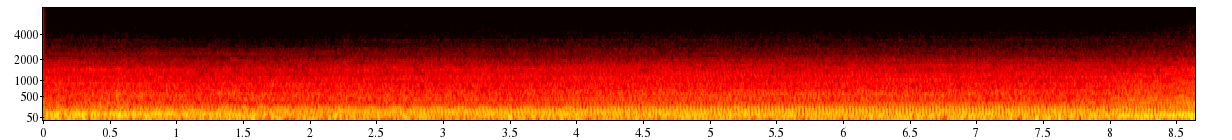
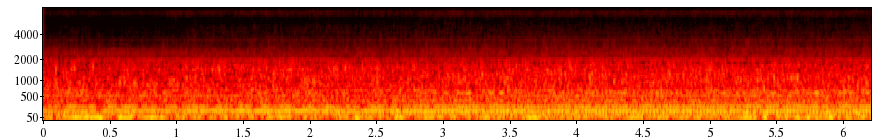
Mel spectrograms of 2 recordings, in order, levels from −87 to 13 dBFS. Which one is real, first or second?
first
